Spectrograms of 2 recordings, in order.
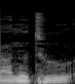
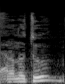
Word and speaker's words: Arnautu: Bonjour Madame Arnautou. Bonjour monsieur. Pardon. Non, Arnautou, c'est bien, ça se prononce comme ça. Arnautou ?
